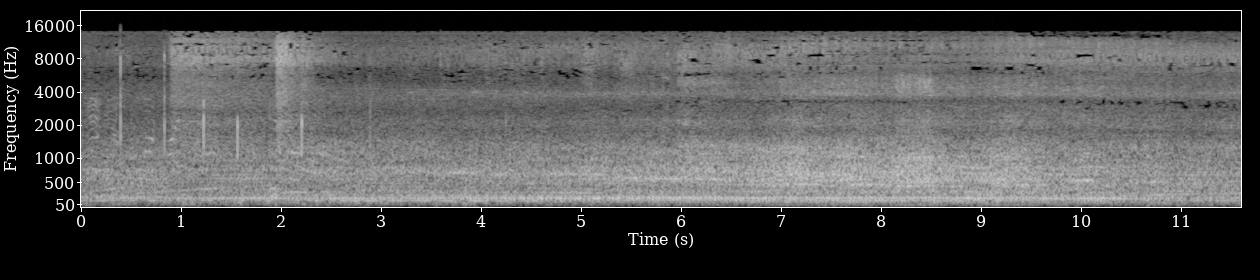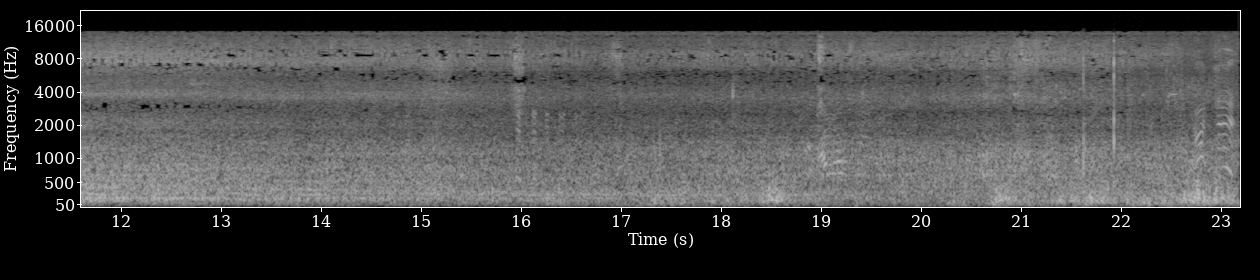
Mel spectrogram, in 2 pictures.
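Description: A motor vehicle's engine, a steady low hum that builds over about ten seconds and then fades away.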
